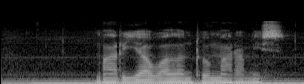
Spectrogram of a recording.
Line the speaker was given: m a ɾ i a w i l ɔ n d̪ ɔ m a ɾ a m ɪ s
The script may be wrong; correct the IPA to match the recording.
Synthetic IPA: m a ɾ i a w a l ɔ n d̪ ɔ m a ɾ a m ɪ s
